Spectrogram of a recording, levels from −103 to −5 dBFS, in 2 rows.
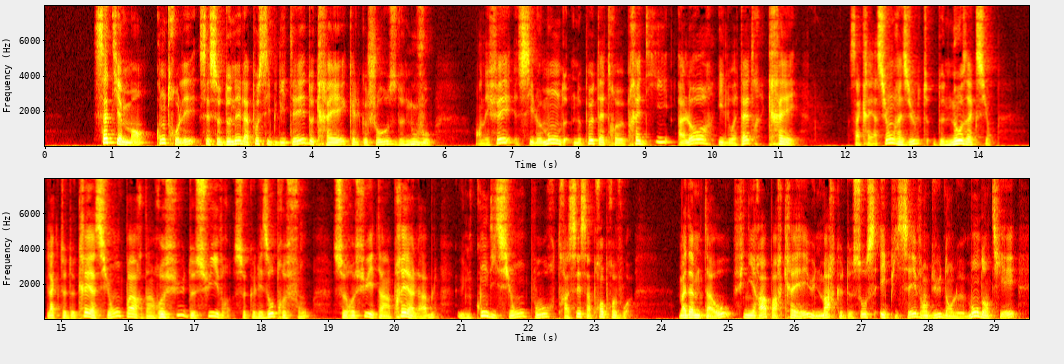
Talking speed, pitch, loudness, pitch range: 150 wpm, 130 Hz, -20 LUFS, 110-160 Hz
